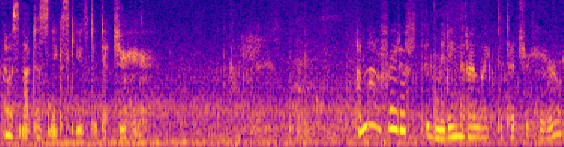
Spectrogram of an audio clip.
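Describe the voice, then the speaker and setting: A woman playing a playful, sassy young companion to a captive merperson in an ASMR bedtime roleplay, often whispering in a breathy, affectionate way. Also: medium pitch, very animated, noisy background, lightly acted. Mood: teasing. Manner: snarky, affectionate, hushed, chatty and halting.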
